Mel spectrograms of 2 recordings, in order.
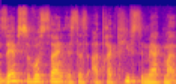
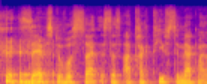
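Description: First: The sentence is spoken at a normal pace. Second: The sentence is spoken very slowly.

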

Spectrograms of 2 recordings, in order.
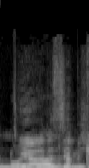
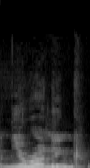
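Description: First: The name is pronounced the German way. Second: The name is pronounced the English way.

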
